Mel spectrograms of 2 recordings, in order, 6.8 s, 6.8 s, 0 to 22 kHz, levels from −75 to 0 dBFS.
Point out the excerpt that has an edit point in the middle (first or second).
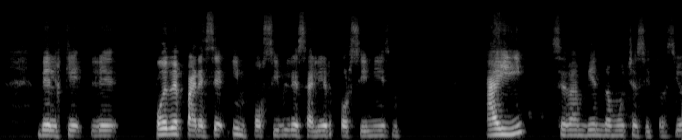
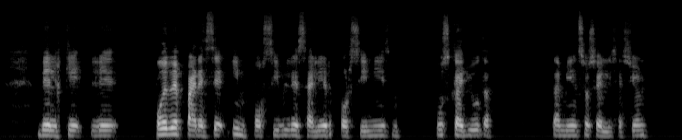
second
